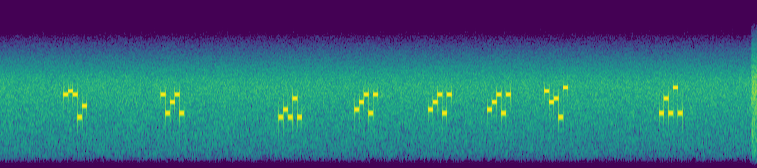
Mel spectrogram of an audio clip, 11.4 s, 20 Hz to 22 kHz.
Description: Five-tone selective call (ZVEI), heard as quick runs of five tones, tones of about 70 ms, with radio hiss and a squelch burst at the end. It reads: 90936 94794 35383 57949 57949 57949 07833 48444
